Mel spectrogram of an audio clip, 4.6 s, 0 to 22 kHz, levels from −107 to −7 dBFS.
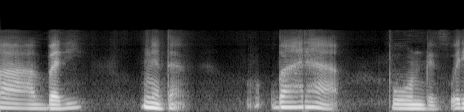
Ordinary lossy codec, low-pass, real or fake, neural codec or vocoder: none; 7.2 kHz; fake; codec, 16 kHz, about 1 kbps, DyCAST, with the encoder's durations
